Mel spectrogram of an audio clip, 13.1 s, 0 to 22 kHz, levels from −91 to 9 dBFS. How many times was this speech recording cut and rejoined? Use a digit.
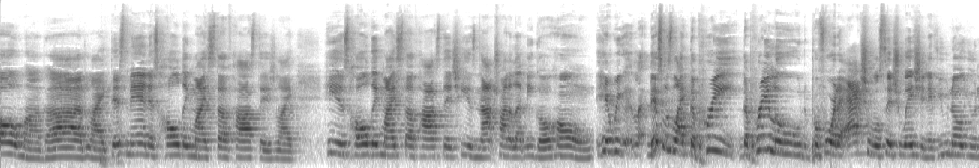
0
